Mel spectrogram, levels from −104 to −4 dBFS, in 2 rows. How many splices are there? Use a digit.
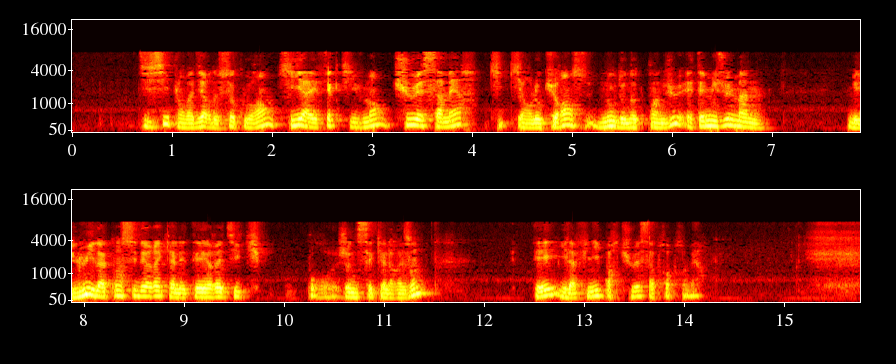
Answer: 1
